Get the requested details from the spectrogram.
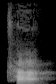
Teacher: Yang kedua, makhrajnya kalau ngomong ta, ti, tu, dia bercampur, ini bergeser. Yang dari ujung lidah bercampur dengan yang di halq, dengan tenggorokan.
